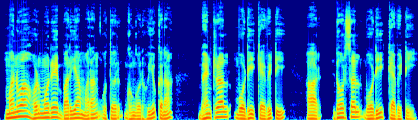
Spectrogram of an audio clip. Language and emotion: Santali, neutral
